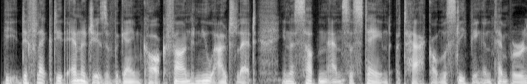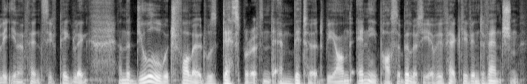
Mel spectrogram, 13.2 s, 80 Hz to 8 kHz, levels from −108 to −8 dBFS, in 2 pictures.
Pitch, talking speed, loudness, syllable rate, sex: 85 Hz, 170 wpm, -21 LUFS, 6.3 syllables/s, male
